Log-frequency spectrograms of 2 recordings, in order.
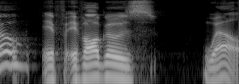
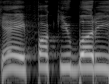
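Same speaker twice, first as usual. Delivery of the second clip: imitated heckler yell; 10 semitones higher than usual. Passenger screaming at you from a passing car, mock yell. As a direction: pitch it up as a held-back drive-by holler. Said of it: "some dude in the passenger car is screaming".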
